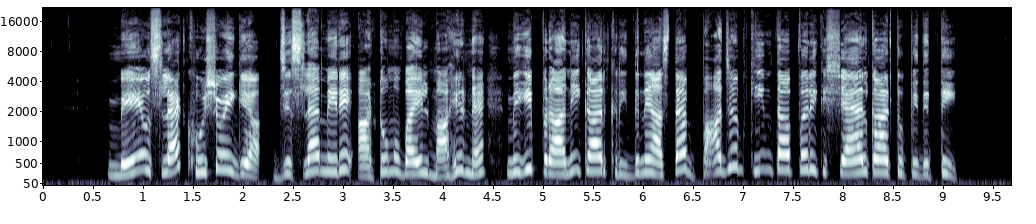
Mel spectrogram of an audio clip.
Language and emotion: Dogri, happy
